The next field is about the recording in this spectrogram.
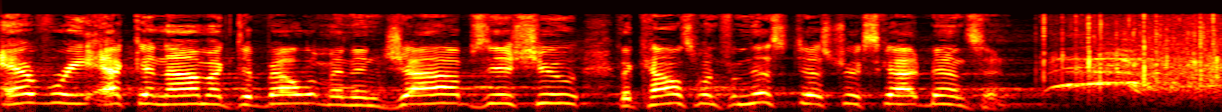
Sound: applause

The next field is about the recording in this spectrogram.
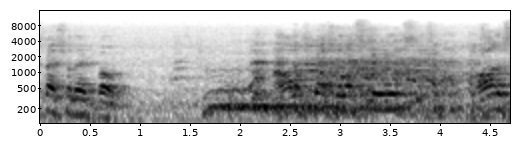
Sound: audience laughs

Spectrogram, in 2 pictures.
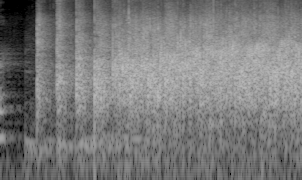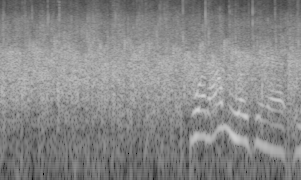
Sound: crowd clapping

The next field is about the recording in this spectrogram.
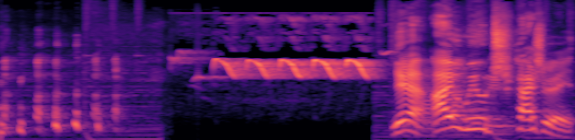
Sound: bird chirping gleefully

